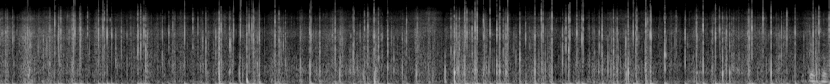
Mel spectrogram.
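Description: Steady, dense crackling and popping like burning campfire embers, with sharp snaps scattered irregularly over a constant hiss, fairly loud with no voices.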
